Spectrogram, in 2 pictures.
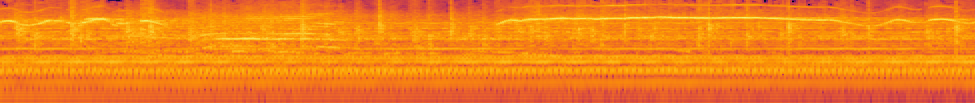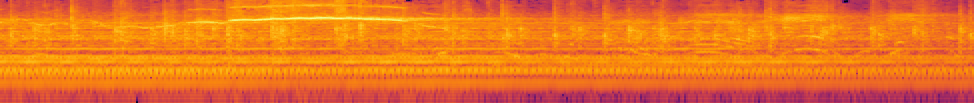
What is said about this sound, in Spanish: Público en el estudio aplaude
